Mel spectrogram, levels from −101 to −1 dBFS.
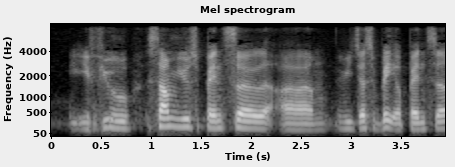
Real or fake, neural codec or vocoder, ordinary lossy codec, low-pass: fake; codec, 24 kHz, 0.9 kbps, WavTokenizer, medium speech release version 2; none; 7.2 kHz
